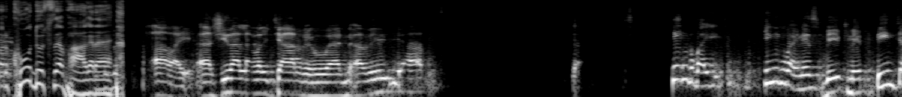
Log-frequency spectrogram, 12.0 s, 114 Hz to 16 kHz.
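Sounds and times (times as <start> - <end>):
man laughing: 1.2 - 1.7.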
